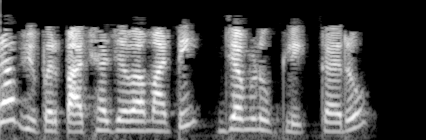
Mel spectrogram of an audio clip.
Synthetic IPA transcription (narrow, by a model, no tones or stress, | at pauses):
ɾaʋjupəɾpat͡ʃʰad͡ʒəʋamaʈed͡ʒəmɳ̃ũklikːəɾo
